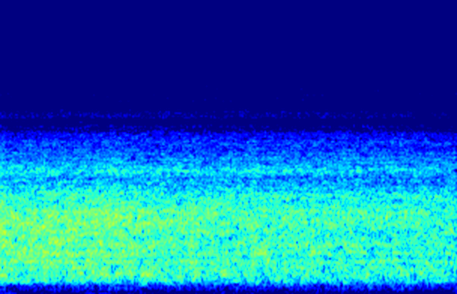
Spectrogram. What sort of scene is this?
street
